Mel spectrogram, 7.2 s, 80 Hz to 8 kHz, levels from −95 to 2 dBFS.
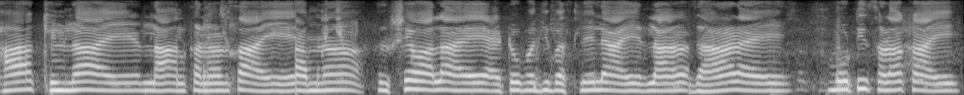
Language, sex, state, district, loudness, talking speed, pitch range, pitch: Marathi, female, Maharashtra, Aurangabad, -14 LUFS, 165 wpm, 225-245 Hz, 230 Hz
